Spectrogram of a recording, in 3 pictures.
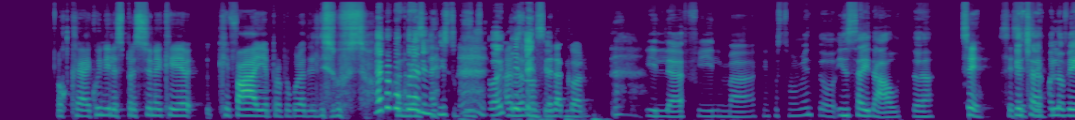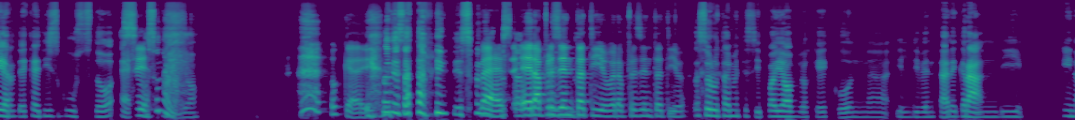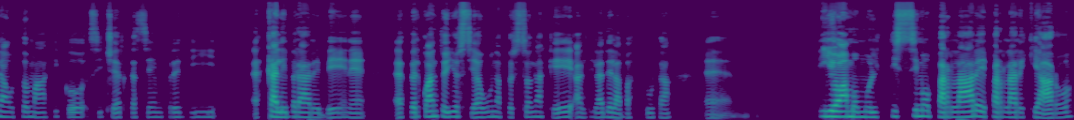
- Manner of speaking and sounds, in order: tapping; laughing while speaking: "disgusto, quando non sei quando non sei d'accor"; chuckle; chuckle; laughing while speaking: "Sono esattamente sono esattamente io"
- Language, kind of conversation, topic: Italian, podcast, Che cosa ti fa decidere se tacere o parlare?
